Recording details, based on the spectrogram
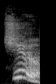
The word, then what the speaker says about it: Xu: Shoe, like wearing a shoe.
